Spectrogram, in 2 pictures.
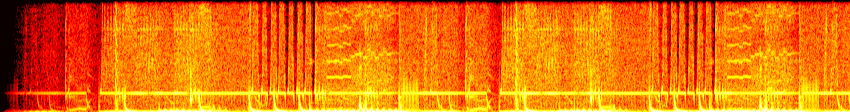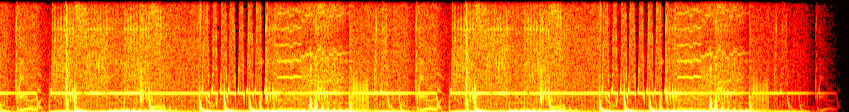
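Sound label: ALM Squid Sample Beat Layer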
